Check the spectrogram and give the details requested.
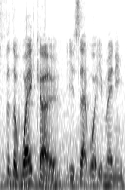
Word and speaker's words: Waco: The Waco rhymes with taco or taco.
